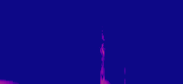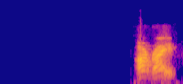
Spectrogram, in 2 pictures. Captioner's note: silence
